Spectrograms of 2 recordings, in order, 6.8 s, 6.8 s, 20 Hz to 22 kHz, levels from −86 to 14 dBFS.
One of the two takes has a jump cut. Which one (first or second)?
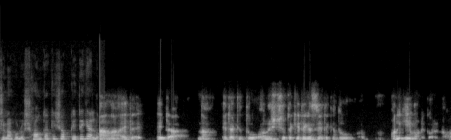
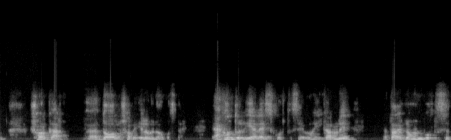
first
